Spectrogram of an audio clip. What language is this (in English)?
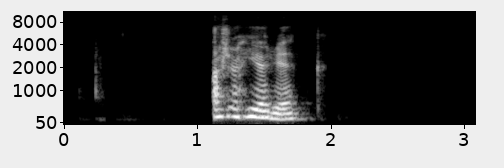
Maltese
